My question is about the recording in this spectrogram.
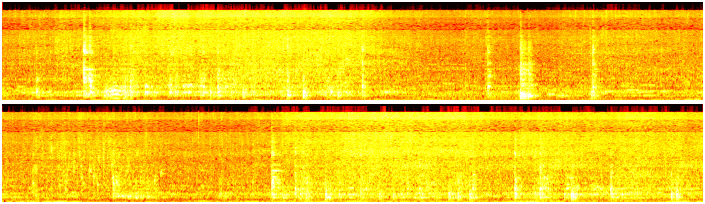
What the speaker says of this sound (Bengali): মুরগিটা দিয়ে ভালো করে কষায়া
